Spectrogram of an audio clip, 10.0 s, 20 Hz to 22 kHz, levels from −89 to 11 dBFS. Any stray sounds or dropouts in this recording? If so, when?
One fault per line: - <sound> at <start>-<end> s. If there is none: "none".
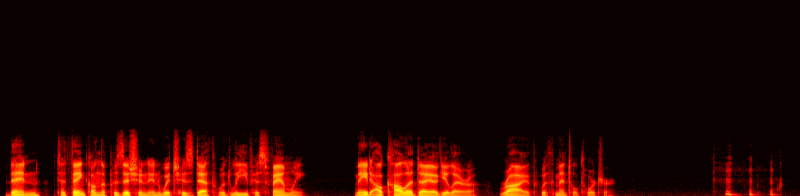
- laugh at 8.9-9.8 s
